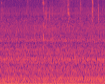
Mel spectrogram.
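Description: Car engine running, heard from inside the cabin as a steady low hum.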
